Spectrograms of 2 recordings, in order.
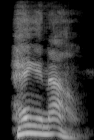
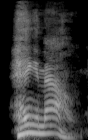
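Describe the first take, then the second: Both takes have the same delivery.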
